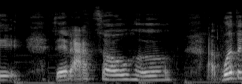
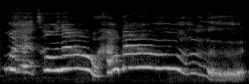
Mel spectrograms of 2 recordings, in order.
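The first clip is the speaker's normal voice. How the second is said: very high, crying shout of disbelief; shocked outcry; 3 dB louder, much slower than usual. Retold or imitated. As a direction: yelp it as the news hits you. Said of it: "I was shocked as hell".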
